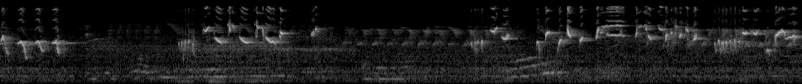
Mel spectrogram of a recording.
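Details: Canary song meant for training canaries: scattered high chirps and quick trilled phrases, softer than usual, with a faint low hum in the background.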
